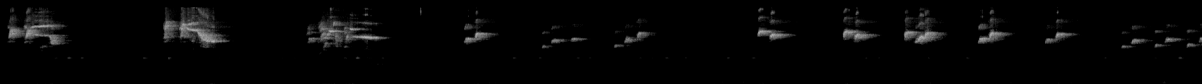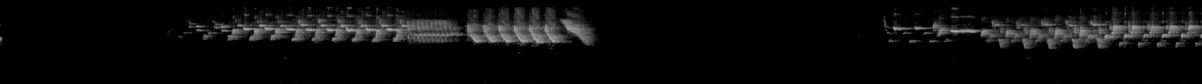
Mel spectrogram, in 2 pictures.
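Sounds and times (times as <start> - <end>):
European goldfinch chirping: 0.1 - 0.8, 1.6 - 2.4, 3.0 - 3.9, 4.6 - 6.6, 7.6 - 12.1, 13.8 - 18.0, 20.8 - 24.0.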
